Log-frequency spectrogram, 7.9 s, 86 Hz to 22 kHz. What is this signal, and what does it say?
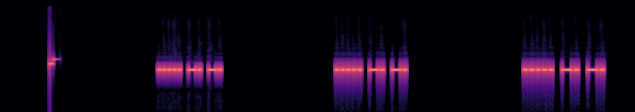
Morse code, heard as a keyed tone, about 33 wpm, 700 Hz. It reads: 5NN 5NN 5NN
